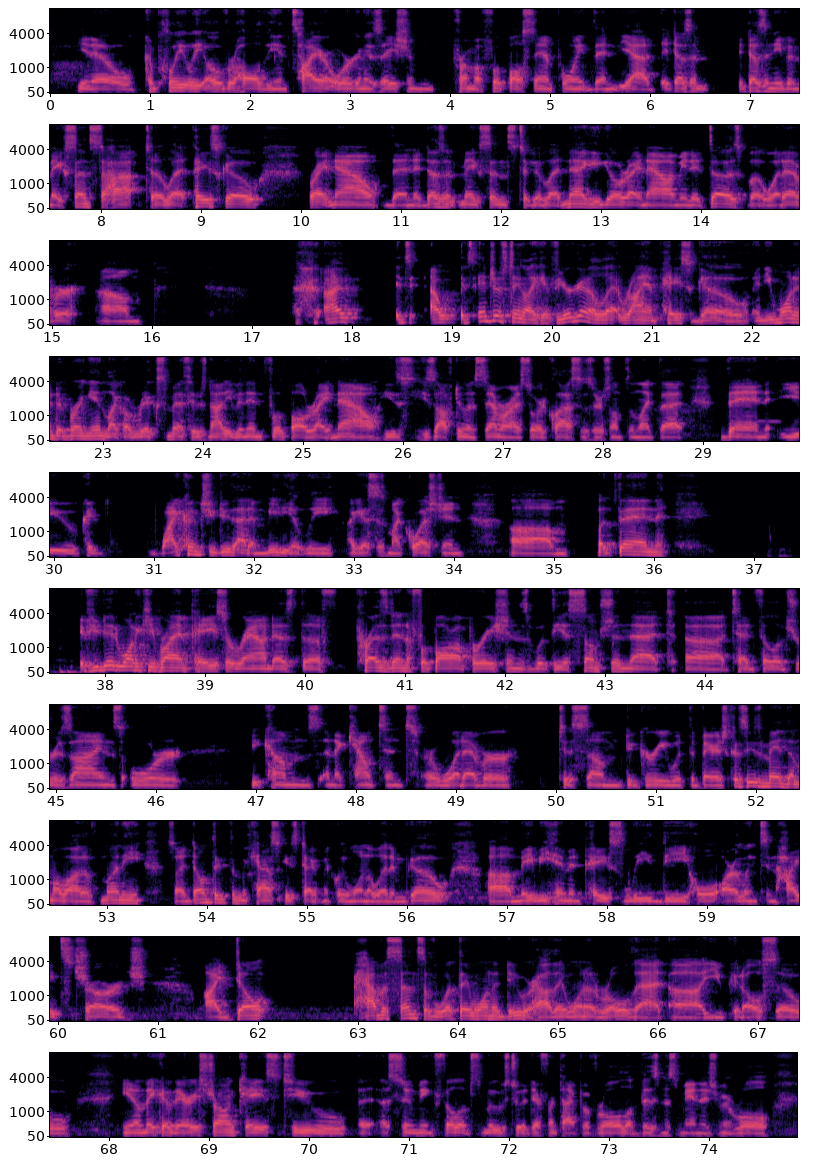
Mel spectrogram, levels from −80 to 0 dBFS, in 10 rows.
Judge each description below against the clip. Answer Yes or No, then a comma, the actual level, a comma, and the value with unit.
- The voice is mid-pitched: No, very low, 95 Hz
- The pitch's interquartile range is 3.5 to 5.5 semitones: No, average, 2.8 semitones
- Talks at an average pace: Yes, average, 170 wpm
